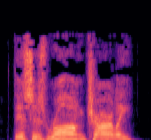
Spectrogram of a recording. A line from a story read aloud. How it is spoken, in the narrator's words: someone shouted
